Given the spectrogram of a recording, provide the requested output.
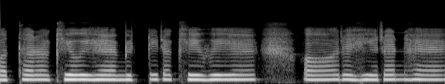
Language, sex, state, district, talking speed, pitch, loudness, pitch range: Hindi, female, Chhattisgarh, Raipur, 150 wpm, 220 Hz, -15 LUFS, 215-220 Hz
